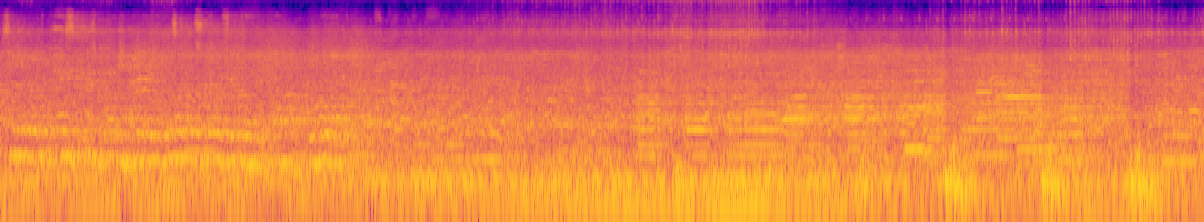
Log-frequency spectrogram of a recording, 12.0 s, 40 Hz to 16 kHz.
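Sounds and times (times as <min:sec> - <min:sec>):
crowd chatter: 0:00.0 - 0:12.0
engine running with low rumble: 0:00.0 - 0:12.0
music: 0:06.4 - 0:11.6.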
